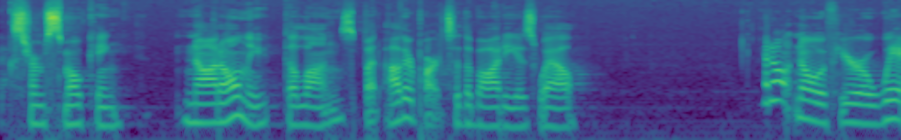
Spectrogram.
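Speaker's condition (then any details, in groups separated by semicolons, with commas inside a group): No condition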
